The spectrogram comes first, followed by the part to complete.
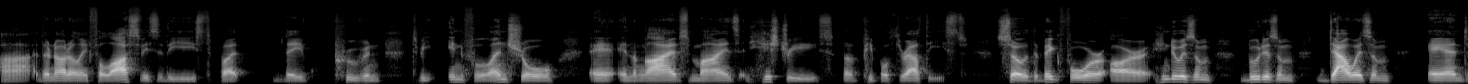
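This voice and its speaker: A man with a slight Pittsburgh accent speaks at a fairly slow pace in a very deep, low voice. His loudness swings widely on a very clean recording with a silent background. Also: ordinary pitch variation. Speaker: high school philosophy teacher. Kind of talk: recorded lecture for students. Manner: casual, with fillers and repetitions.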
